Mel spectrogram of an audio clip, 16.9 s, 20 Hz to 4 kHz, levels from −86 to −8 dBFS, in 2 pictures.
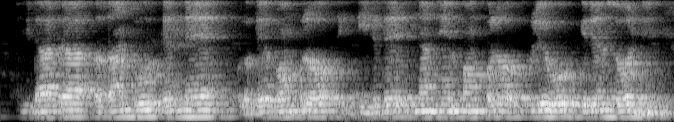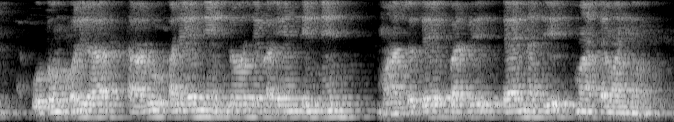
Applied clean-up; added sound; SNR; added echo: none; none; none; reverberation time 1.1 s.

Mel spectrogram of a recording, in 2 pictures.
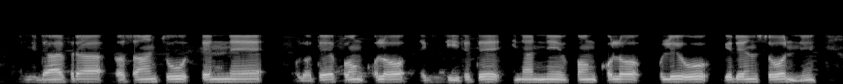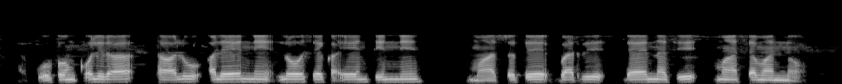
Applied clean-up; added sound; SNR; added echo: none; none; none; none.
